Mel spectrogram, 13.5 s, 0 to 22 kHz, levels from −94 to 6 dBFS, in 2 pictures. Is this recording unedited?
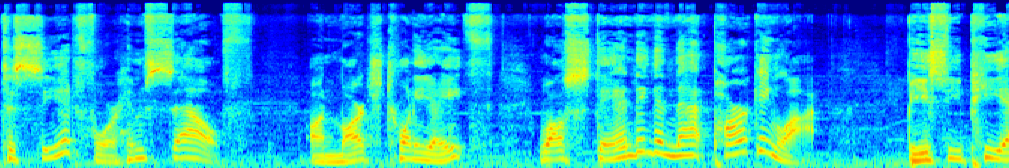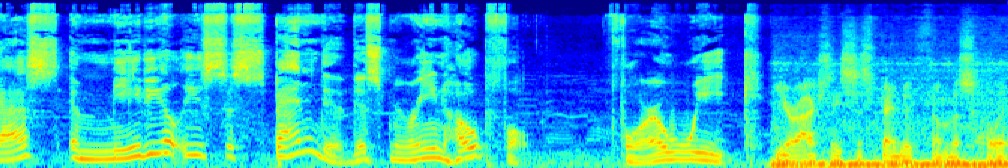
yes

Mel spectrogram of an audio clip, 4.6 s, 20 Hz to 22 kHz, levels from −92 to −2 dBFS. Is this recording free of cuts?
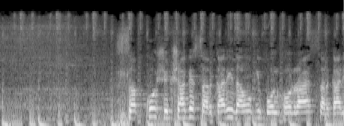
yes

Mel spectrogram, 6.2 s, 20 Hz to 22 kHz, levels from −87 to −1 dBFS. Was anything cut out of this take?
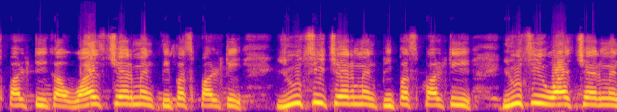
no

